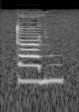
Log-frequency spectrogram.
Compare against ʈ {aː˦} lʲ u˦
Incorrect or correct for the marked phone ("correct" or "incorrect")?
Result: correct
